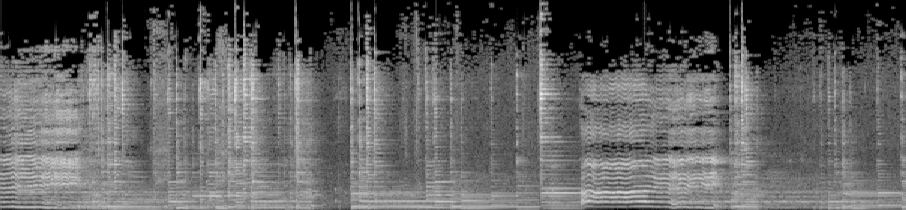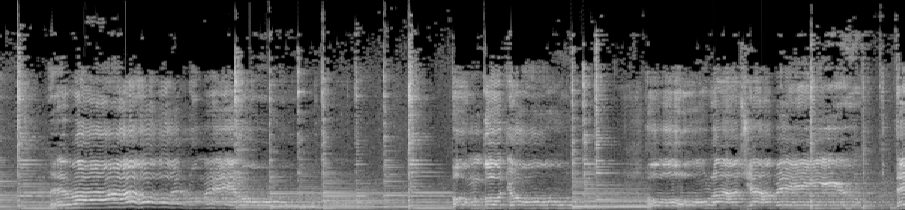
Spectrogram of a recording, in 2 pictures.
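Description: Flamenco seguiriya: a Spanish guitar plays the accompaniment with strummed chords while a male cantaor sings long, wavering melismatic phrases, coming in again about halfway through and near the end.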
